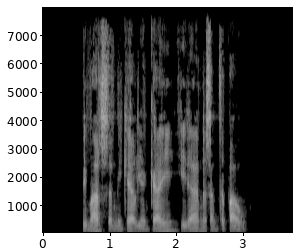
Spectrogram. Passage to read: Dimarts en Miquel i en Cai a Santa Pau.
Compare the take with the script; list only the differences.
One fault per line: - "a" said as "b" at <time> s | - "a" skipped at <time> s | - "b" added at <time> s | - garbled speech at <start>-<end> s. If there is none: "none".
- "iran" added at 2.1 s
